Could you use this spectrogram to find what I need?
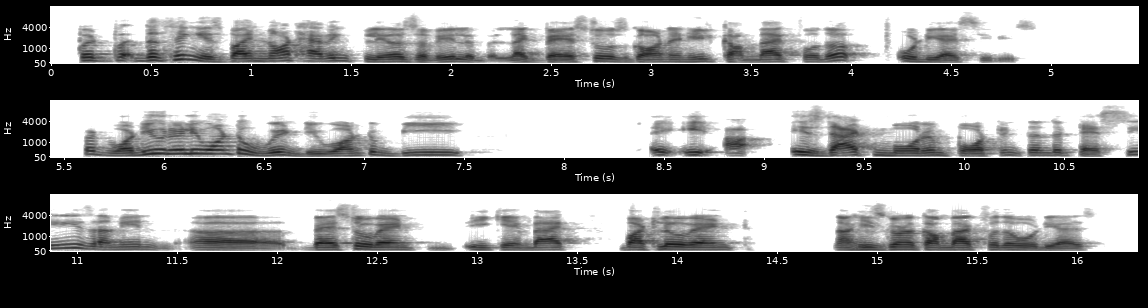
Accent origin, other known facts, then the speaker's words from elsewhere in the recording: India; growing up in India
